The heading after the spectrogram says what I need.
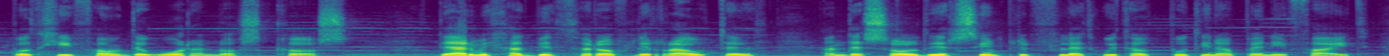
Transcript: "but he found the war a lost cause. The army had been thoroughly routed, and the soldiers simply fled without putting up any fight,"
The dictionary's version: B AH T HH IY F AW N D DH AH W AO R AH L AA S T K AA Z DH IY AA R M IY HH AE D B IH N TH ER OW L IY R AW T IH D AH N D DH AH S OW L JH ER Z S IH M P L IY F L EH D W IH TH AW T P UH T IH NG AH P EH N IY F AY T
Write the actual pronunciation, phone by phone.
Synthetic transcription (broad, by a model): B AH T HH IY F AW N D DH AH W AO R AH L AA S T K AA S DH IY AA R M IY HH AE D B IH N TH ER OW L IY R AW T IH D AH N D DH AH S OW L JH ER S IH M P L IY F L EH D W IH TH AW T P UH T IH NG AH P EH N IY F AY T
